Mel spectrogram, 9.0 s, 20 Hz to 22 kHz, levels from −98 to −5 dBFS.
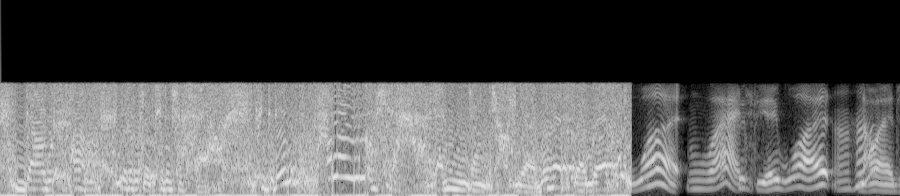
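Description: From the start through about 6.31 s you get companded audio read as linear. The speech was coded as mu-law, but those bytes are being played back as plain linear 8-bit samples with no expansion step. Because of that, every sign change throws the output across roughly half its range, quiet bits come out as big as loud ones, and the waveform gets mangled. It sounds like very loud, buzzy distortion with strong noise in the pauses. After that the G.711 mu-law telephone coding decodes properly, so you hear the usual 8 kHz phone sound with nothing above 4 kHz.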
